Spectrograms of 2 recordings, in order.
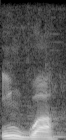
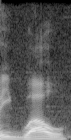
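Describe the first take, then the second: First: The word begins with 'ing' and ends in 'á'. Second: The word begins with 'ig' and ends in 'al'. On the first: "chamava inguá" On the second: "a palavra igual"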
